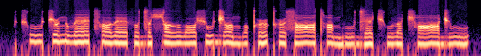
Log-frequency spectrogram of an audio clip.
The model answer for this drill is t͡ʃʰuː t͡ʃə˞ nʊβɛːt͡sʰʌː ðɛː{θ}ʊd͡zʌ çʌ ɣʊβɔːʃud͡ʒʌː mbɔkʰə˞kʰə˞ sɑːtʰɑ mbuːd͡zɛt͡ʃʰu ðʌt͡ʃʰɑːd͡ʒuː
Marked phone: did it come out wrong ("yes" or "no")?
no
